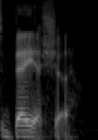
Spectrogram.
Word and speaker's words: Baasha: If you want to pronounce that the Hebrew way, it's Baasha.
